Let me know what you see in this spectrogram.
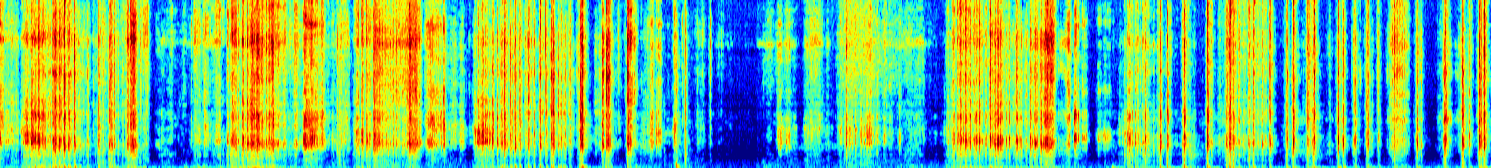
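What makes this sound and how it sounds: A snap-off utility blade scrapes grooves into the face of a solid, round, pale blue dry soap disc held in the hand. Long, dry, gritty scraping strokes with a bright, high rasp alternate with short, sharp scratches, with a brief silence near the middle. The clip ends in a run of quick, crisp ticking scrapes.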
